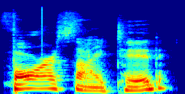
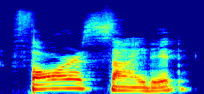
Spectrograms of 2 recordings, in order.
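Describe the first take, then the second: First: The T in 'sighted' is a clear T. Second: The T in 'sighted' is a flapped D. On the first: The speaker calls it wrong. "You don't say ... farsighted" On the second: The speaker calls it right. "you turn it into the flat D sound"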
